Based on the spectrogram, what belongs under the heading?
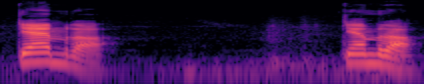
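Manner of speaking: normal talking voice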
